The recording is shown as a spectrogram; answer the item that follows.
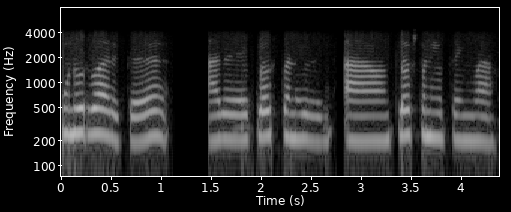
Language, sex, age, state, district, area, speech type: Tamil, female, 18-30, Tamil Nadu, Madurai, urban, conversation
